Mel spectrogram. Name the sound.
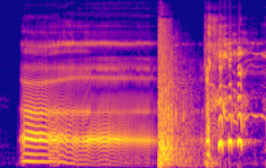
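gunshot sound effect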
